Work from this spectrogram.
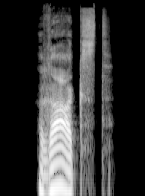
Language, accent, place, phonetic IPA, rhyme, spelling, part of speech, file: German, Germany, Berlin, [ʁaːkst], -aːkst, ragst, verb, De-ragst.ogg
- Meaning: second-person singular present of ragen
